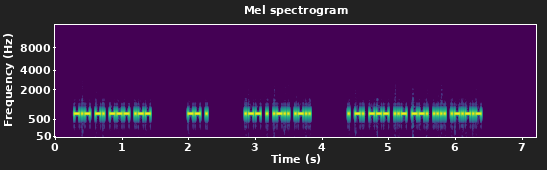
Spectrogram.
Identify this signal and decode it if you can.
Morse code, heard as a keyed tone, about 48 wpm, 700 Hz. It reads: KNOW ME WELL ENOUGH.
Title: 3x Word-Spacing - Sentences from Top 400 Words - 45wpm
